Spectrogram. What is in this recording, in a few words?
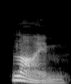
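"lime", British English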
